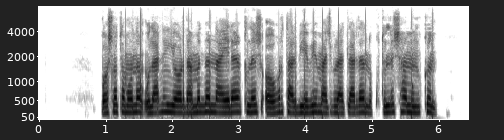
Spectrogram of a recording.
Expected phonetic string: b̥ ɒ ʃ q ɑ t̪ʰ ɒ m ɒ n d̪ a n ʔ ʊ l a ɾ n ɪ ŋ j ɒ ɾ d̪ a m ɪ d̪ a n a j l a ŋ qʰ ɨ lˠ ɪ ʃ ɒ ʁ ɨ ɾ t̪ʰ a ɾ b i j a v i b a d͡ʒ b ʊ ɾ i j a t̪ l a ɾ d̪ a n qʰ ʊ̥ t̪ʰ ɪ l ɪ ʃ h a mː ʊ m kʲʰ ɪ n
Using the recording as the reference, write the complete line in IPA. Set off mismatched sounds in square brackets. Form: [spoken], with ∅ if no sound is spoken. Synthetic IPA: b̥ ɒ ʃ q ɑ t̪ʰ ɒ m ɒ n d̪ a n ʔ ʊ l a ɾ n ɪ ŋ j ɒ ɾ d̪ a m ɪ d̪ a n a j [ɾ] a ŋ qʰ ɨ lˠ ɪ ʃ ɒ ʁ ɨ ɾ t̪ʰ a ɾ b i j a v i [m] a d͡ʒ b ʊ ɾ i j a t̪ l a ɾ d̪ a n qʰ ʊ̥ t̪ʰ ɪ l ɪ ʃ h a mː ʊ m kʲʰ ɪ n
